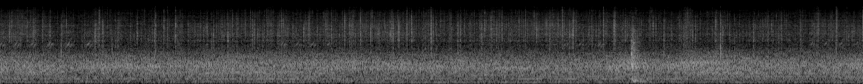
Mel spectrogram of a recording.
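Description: Portable butane camp stove burning under a Jiffy Pop foil pan of sausages and hash browns, a steady rushing hiss with the fine crackle of frying food. A single knock a little past the middle.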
